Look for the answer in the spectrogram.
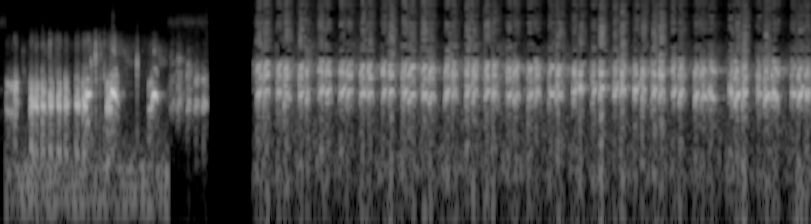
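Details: White-breasted waterhen giving harsh clucks, then after a brief gap a rapid, continuous chatter of sharp notes with a bright, ringing edge.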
